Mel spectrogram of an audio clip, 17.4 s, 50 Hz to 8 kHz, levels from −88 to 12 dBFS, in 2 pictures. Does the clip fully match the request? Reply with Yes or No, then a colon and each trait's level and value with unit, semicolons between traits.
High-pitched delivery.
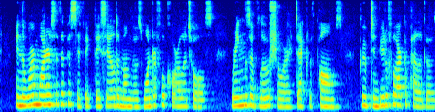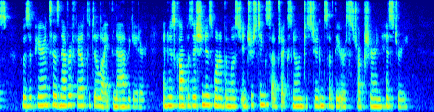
Yes: high, 215 Hz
